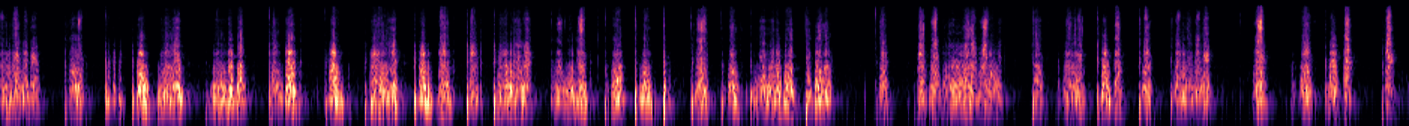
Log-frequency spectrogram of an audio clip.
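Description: A pen writing on paper: short scratching strokes, several a second, with brief pauses between runs of strokes.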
